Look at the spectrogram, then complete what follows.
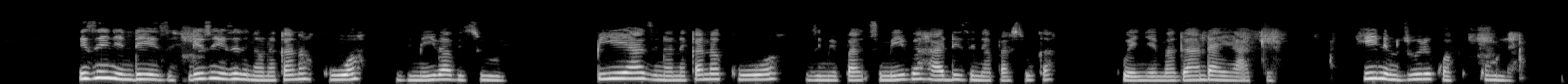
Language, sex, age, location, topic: Swahili, female, 50+, Nakuru, agriculture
